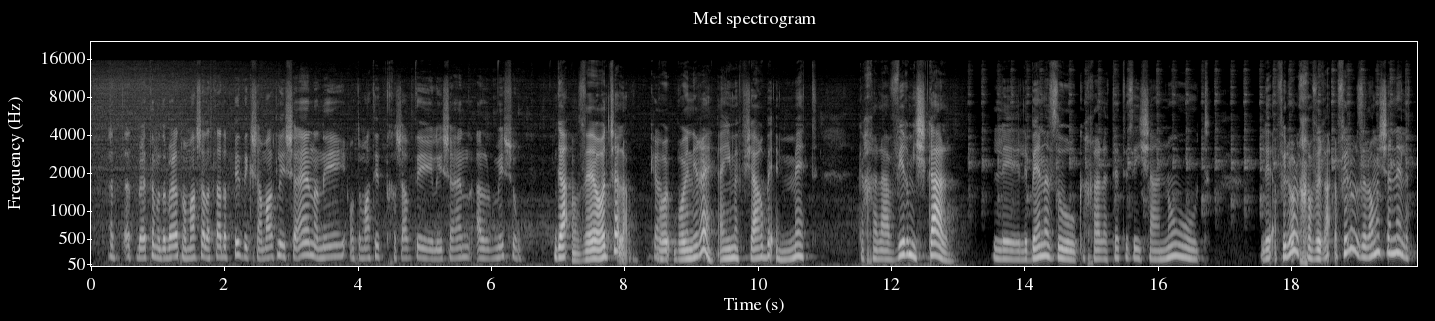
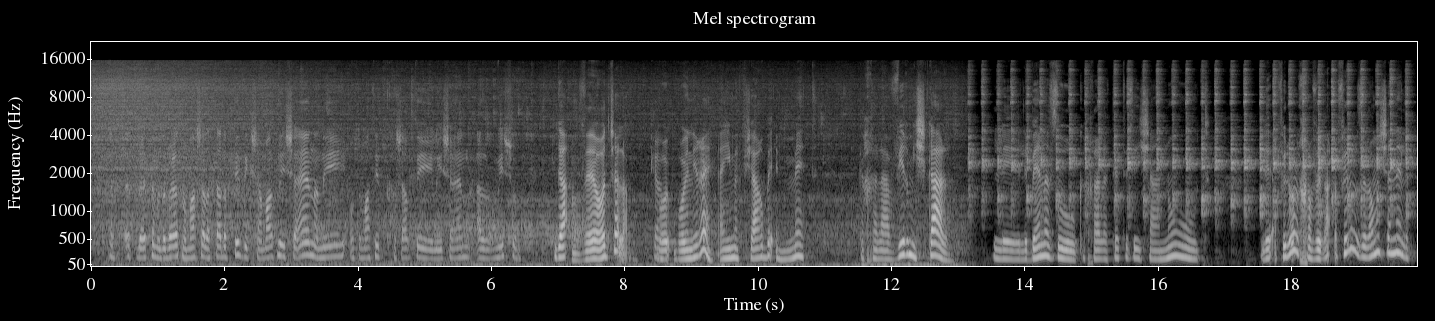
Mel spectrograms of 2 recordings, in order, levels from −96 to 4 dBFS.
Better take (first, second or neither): first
